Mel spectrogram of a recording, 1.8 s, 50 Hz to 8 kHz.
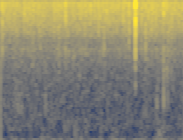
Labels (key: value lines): label: biophony
recorder: SoundTrap 300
